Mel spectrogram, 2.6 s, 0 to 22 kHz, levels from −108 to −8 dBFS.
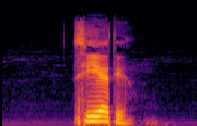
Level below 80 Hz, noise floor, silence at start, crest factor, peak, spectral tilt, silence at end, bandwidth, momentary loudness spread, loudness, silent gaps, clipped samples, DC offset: -56 dBFS; -70 dBFS; 1 s; 18 dB; -8 dBFS; -5.5 dB/octave; 0.9 s; 11.5 kHz; 16 LU; -21 LUFS; none; under 0.1%; under 0.1%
